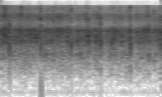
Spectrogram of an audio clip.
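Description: Played applause effect: a steady, dense crowd clapping at even loudness throughout, with no voices over it.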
